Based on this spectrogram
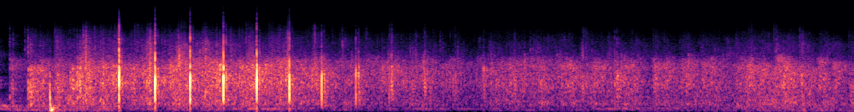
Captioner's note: applause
